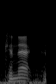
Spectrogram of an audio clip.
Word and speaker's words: Kinekt: And so I changed the name to Connect, and it's spelled K-I-N-E-K-T. And the kin is about kinesthetics.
